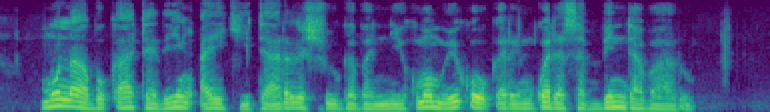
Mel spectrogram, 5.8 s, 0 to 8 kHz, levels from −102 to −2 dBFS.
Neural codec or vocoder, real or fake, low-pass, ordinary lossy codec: none; real; none; none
